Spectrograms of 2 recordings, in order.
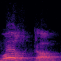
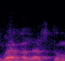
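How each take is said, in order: First: The name is shortened to two syllables. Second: The name is said in full with all syllables. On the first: This is how locals say the name. "we saying Wuscombe" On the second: This is the standard form of the name. "instead of saying Wiveliscombe"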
